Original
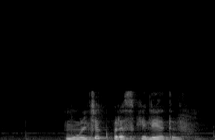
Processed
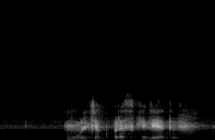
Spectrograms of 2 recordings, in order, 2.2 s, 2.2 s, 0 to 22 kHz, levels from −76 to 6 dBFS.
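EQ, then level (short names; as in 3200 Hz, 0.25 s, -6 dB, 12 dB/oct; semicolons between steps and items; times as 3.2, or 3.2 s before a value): resonant high-pass 2200 Hz, resonance Q 10; elliptic low-pass 5900 Hz, stop band 40 dB; 0.0 dB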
